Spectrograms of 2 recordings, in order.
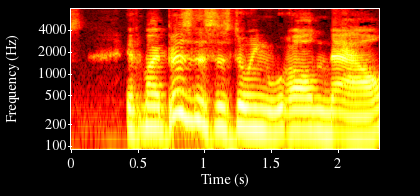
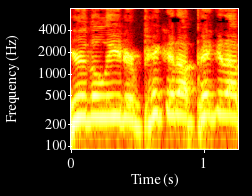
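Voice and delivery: put-on high, screaming coach voice; 8 semitones higher than usual. Retelling how a coach screamed at his quarterback: imitating a coach screaming. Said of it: "kept screaming at Bart Starr".

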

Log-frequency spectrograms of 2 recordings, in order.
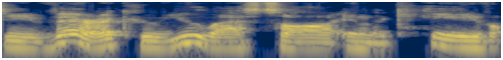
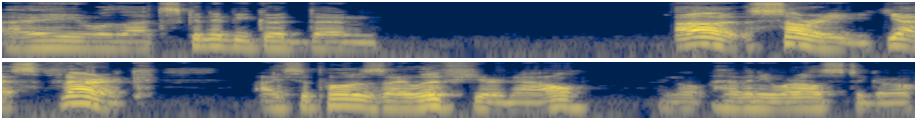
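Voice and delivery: put-on drunk character voice. Voicing Varric, who gets a faraway look at mention of Fury, drunk. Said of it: "And you turn around to see [name], / but has certainly had some drinks. / lass? ... son".

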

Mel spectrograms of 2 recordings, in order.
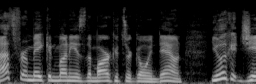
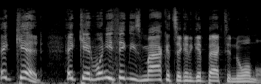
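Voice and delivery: put-on thick New England accent, laid on heavy; 4 semitones higher than usual. Remembering what Neil, who always called him kid, used to ask: Neil's heavy New England accent. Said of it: "he had the heavy New England accent. I always try to pull it off".

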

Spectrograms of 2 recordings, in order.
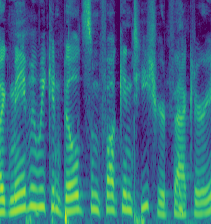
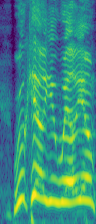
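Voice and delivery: put-on very loud, wrong-sounding, botched Boston tough-guy accent; 9 semitones higher, 11 dB louder than usual. Acting out a Boston mob threatening an abolitionist, botched Boston mob accent. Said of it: "I did totally wrong fucking accent there".

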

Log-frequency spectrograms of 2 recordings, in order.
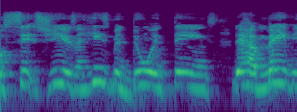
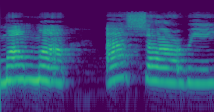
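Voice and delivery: put-on baby-talk voice with sorry drawn out; 4 semitones higher than usual. Imitating him apologizing after doing something wrong: childish baby voice. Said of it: "he's using a baby voice when he's done something wrong. Like, is he saying, ... like that?".

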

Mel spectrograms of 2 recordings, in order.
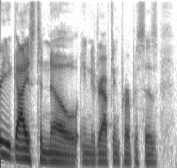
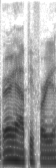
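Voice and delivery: joyless, unhappy-sounding tone. Reacting to another speaker's draft pick, not sounding happy. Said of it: "Don't sound like you're happy".

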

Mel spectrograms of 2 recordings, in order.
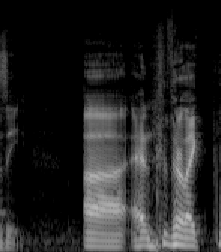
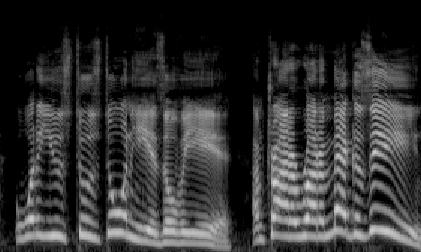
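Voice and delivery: put-on heavy New York accent, pitched very high; 12 semitones higher, 3 dB louder than usual. Play the magazine's CEO confronting two detectives, in the most New York accent ever. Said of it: "the fucking most New York fucking accent ever".

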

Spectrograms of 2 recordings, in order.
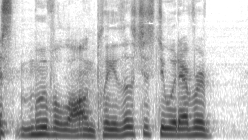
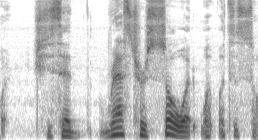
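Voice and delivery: hushed whisper, much quieter, lower; 4 semitones lower, 7 dB quieter than usual. In a narrated scene, a character whispers a question to companions; whispering. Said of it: "Thrale whispers".

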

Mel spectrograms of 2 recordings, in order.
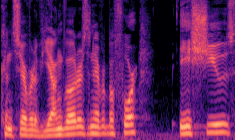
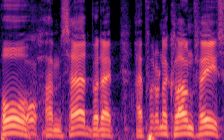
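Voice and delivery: manic put-on comedian voice. Joking about Fern Gully after Robin Williams is mentioned: Robin Williams voice. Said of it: "where Robin Williams also did another voiceover".

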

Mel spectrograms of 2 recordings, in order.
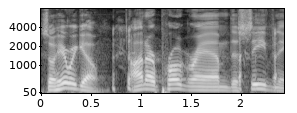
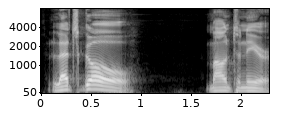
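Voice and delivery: put-on accent, Jamaican-sounding; 2 semitones lower than usual. Recalling a halftime announcement line, doing a bad James Earl Jones impression. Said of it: "He's not from Jamaica. What accent are you doing?".

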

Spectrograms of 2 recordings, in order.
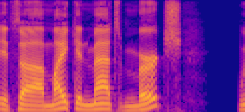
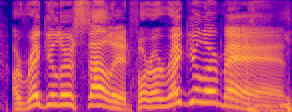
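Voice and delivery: booming, loud, slow, drawn-out proclaiming delivery; 6 semitones higher than usual. Reading a skit aloud, Clark Kent ordering from the waiter: said loudly. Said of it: "And Clark Kent loudly says".

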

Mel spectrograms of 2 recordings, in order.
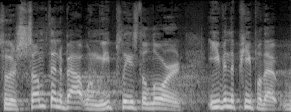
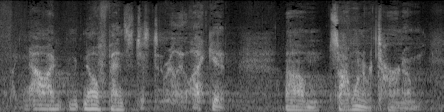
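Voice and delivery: put-on whisper, quieter and lower; 6 semitones lower, 11 dB quieter than usual. Speaker retells answering a woman while returning pillows, retelling own whisper. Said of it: "and I'm whispering".

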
